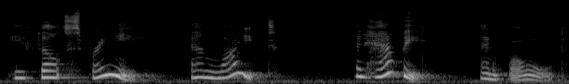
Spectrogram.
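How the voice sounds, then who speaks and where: At storytime, a woman whose voice sits high and creaky reads a picture book aloud to children, full of expression and dramatic pauses.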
